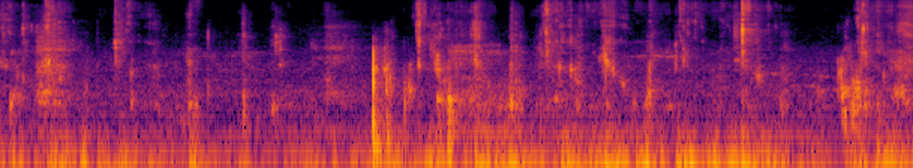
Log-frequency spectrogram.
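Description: Close-miked chewing and biting of braised pork: irregular wet clicks and crunches of the mouth working, with one sharper click about two and a half seconds in.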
